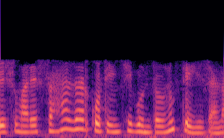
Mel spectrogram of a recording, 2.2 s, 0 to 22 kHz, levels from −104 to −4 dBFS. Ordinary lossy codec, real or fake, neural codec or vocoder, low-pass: none; fake; codec, 16 kHz in and 24 kHz out, 1.1 kbps, FireRedTTS-2 codec; 3.6 kHz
